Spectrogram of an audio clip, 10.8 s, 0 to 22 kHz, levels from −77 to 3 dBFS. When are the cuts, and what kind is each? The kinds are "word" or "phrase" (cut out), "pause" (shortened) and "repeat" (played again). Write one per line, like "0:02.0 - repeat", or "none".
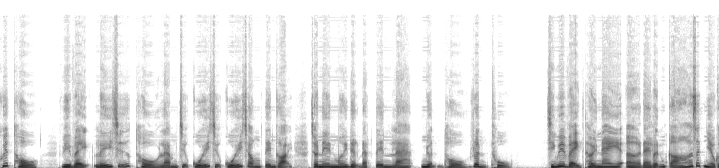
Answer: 0:03.2 - repeat
0:08.7 - word
0:09.8 - word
